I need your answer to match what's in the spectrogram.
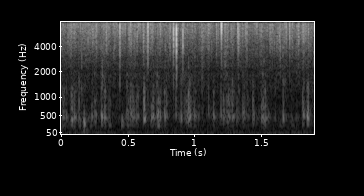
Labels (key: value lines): label: biophony, sea urchins (Echinidae)
recorder: SoundTrap 600 or HydroMoth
